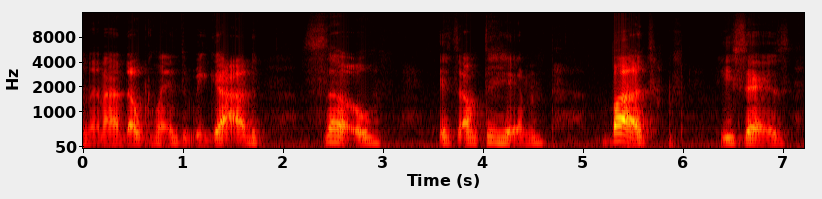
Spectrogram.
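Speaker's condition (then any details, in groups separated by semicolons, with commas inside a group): Cerebral palsy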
